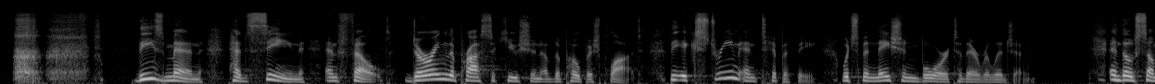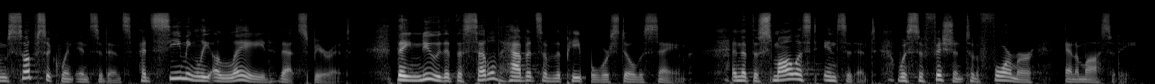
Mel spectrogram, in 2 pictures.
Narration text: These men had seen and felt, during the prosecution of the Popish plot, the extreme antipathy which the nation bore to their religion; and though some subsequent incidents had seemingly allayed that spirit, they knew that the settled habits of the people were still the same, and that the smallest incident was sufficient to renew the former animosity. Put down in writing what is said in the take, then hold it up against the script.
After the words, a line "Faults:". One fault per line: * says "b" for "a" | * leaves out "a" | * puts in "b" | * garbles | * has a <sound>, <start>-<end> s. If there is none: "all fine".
These men had seen and felt, during the prosecution of the Popish plot, the extreme antipathy which the nation bore to their religion; and though some subsequent incidents had seemingly allayed that spirit, they knew that the settled habits of the people were still the same, and that the smallest incident was sufficient to the former animosity.
Faults:
* has a breath, 0.1-1.1 s
* has a dropout, 17.4-17.5 s
* leaves out "renew"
